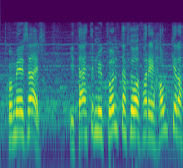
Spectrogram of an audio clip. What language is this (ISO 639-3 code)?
isl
